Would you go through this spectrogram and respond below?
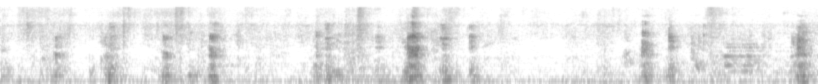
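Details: Wild boar being taken for mating, giving short rough grunts in irregular bursts about every half second, with people talking nearby and a higher-pitched sound near the end.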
